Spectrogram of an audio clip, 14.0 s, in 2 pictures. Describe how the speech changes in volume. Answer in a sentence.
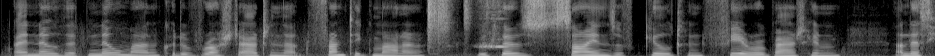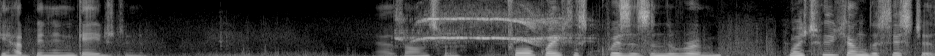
The loudness of the speech stays about the same.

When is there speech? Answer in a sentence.
You can hear the speech from 0.1 to 8.1 s and from 9.8 to 13.9 s.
